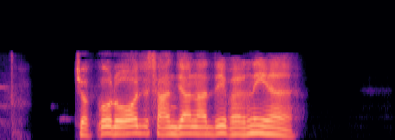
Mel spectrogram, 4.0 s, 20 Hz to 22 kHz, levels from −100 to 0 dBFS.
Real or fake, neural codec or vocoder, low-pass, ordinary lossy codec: fake; codec, 16 kHz in and 24 kHz out, 0.9 kbps, LongCat-Audio-Codec, four codebook decoder; 5.4 kHz; MP3, 32 kbps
